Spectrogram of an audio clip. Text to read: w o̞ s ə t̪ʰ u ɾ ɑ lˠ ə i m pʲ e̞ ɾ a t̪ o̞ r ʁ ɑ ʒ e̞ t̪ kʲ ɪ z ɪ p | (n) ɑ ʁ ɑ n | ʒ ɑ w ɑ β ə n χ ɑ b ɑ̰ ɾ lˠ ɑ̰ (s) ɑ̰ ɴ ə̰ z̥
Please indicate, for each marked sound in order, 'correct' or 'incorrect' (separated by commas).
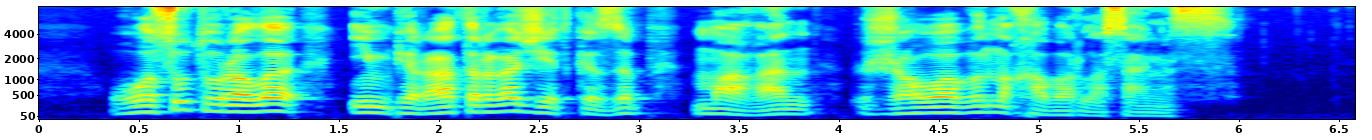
incorrect, correct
